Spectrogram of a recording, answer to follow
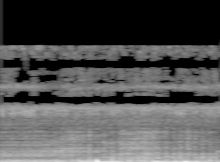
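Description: Jet-flame torch lighter burning with a low, uneven rumble while held to kindling to light a campfire.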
